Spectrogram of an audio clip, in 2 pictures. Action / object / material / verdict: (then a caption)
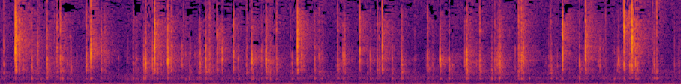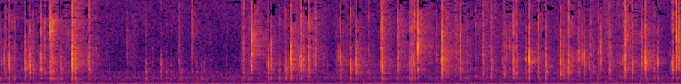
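tap / plastic handheld game controller / plastic / none. A black hollow plastic handheld game controller is held in both hands while its buttons are clicked and its shell is tapped with the fingertips. The result is a rapid, uneven stream of short, crisp, bright clicks and taps over a steady low hum.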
